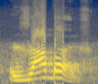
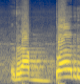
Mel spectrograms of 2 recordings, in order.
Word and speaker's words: rubber: Correct pronunciation হচ্ছে রাবার, রাবার, রাবার না, রাব্বার না। এখানে বিবি আছে বলে কিন্তু আমি জোর দেব না, জোর দেব না, রাব্বার না, রাবার, রাবার।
